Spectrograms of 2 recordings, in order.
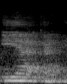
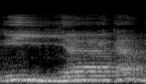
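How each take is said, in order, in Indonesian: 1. Bunyi y tunggal dan pendek. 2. Bunyi y dobel dan ditahan lebih lama. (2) "Kita baca dengan tasydid"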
